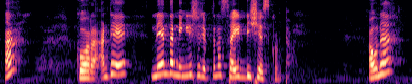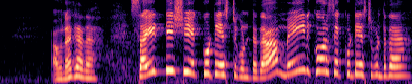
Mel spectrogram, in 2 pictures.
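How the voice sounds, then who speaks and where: A woman preaching a sermon at a church service, calling out hallelujah and asking the congregation questions. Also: high-pitched.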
